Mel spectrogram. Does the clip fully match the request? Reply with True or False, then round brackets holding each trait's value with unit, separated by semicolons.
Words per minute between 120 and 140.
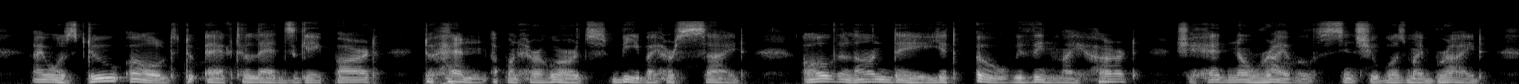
False (150 wpm)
